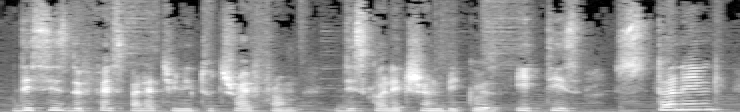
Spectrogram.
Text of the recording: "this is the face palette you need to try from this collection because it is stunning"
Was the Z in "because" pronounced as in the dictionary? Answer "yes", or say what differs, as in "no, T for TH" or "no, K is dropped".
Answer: yes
